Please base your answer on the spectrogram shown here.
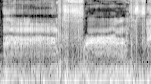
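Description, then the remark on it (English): A voice mimics a damaged spaceship straining as it starts to move, with smoke and sparks coming out of it: two long, loud grunting groans, harmonic and buzzing, broken by a brief rougher burst in between, continuous. “This like ship starts to the escadaddle starts to move a little bit. It, there's smoke and sparks coming out of this.”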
